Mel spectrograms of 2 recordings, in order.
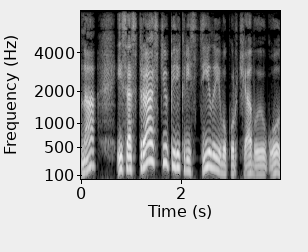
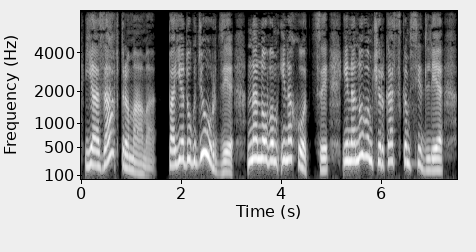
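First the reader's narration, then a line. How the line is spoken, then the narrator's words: Joyful young man. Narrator (Russian): радостно сказал юноша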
